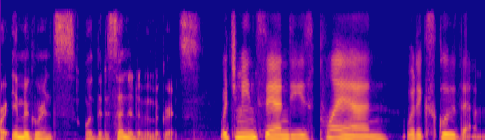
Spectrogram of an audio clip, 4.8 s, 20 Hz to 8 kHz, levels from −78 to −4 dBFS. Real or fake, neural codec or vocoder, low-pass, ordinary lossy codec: real; none; 7.2 kHz; AAC, 48 kbps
